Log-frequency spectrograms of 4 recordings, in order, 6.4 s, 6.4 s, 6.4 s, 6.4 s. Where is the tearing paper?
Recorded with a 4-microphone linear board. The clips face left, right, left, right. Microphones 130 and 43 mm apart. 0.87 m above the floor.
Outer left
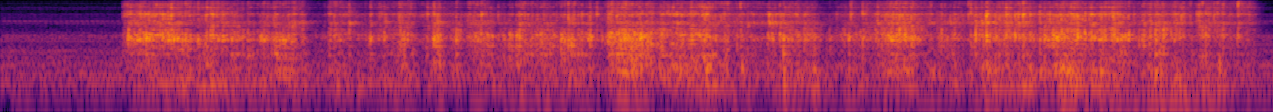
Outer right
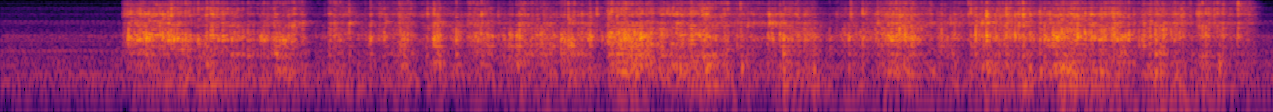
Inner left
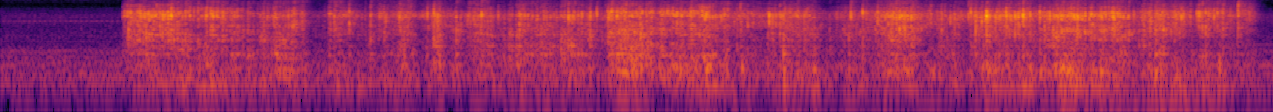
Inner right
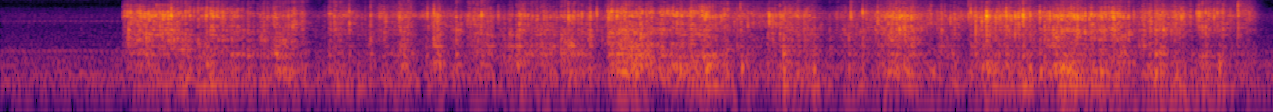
5° left (ahead or behind), 0.5 m.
